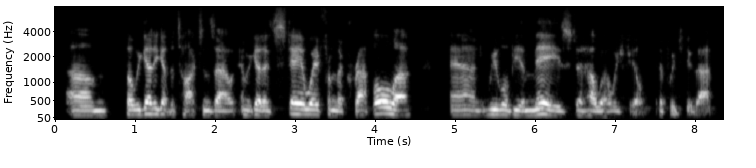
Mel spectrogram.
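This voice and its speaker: Speaking at a moderate pace, a man uses a normal speaking voice with fairly even intonation. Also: medium pitch for a man. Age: 60s. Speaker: naturopathic doctor. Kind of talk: panel discussion.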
